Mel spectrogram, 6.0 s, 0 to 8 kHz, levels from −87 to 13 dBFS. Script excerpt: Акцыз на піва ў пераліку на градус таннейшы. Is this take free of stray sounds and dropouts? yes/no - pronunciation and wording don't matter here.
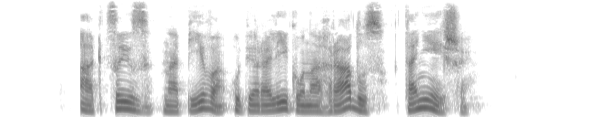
yes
